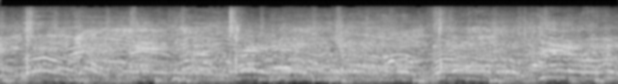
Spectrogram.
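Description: A huddle of football players shouting and yelling together, many loud overlapping voices hyping one another up.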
